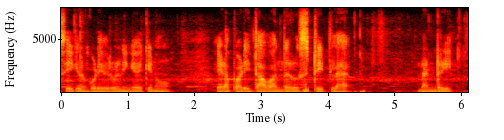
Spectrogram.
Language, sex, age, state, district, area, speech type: Tamil, male, 18-30, Tamil Nadu, Salem, rural, spontaneous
